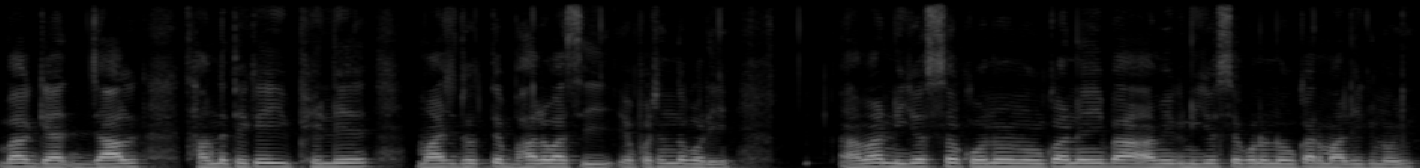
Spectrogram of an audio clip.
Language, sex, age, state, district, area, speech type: Bengali, male, 18-30, West Bengal, North 24 Parganas, rural, spontaneous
